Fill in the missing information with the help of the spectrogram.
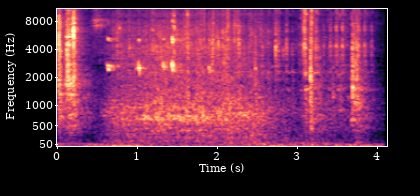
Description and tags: Horse Stall Door Close
This is a recording of a horse stall door closing.
Door, Horse, Stall, Close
